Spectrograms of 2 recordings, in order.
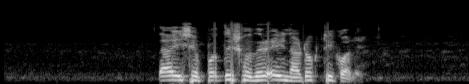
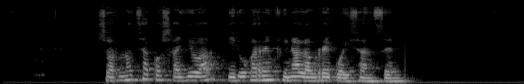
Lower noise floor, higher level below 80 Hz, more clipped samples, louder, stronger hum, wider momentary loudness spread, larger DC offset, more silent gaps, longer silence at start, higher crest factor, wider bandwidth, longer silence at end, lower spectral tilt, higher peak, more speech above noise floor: second, -54 dBFS vs -64 dBFS; first, -48 dBFS vs -68 dBFS; neither; first, -13 LUFS vs -30 LUFS; neither; about the same, 6 LU vs 8 LU; neither; neither; first, 1.6 s vs 1 s; about the same, 16 dB vs 16 dB; second, 7.4 kHz vs 16.5 kHz; about the same, 1.1 s vs 1.15 s; about the same, -6.5 dB/octave vs -6.5 dB/octave; first, 0 dBFS vs -14 dBFS; first, 42 dB vs 34 dB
